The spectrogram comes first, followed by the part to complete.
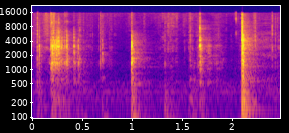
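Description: A deck of Kipper fortune-telling cards being handled: a few sharp clicks and snaps, with a short rustle near the start.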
